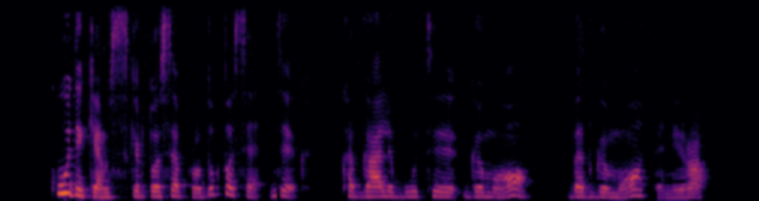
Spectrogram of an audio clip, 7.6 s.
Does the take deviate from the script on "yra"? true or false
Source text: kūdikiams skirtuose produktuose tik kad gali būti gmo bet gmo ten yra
false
